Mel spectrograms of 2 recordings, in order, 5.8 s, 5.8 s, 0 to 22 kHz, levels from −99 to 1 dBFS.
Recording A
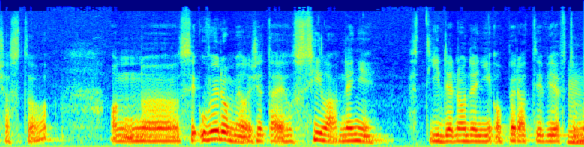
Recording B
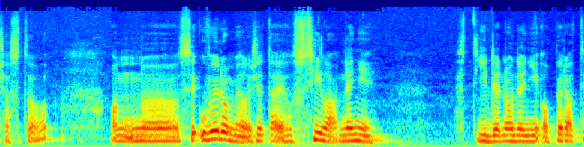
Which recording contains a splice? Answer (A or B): A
